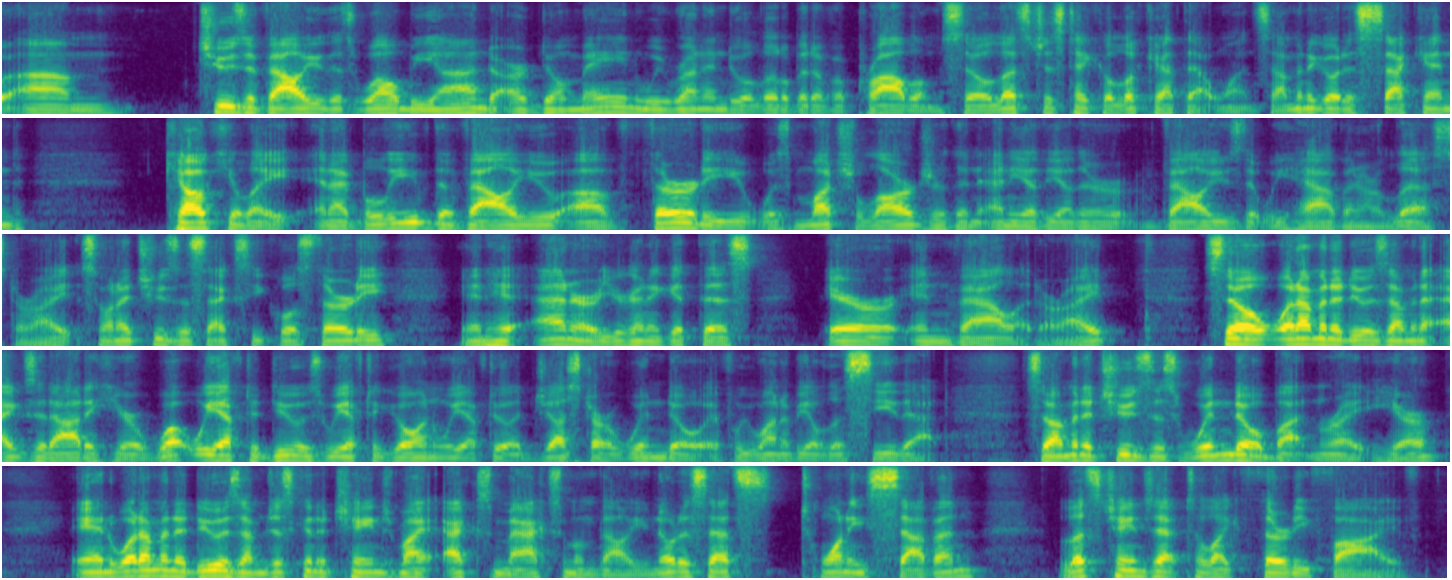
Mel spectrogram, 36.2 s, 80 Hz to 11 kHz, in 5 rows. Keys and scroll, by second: 10.6 Return, 12.9 3, 13.3 0, 16.5 Return, 21.3 Return, 30.2 Down, 35.5 2, 35.8 5.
